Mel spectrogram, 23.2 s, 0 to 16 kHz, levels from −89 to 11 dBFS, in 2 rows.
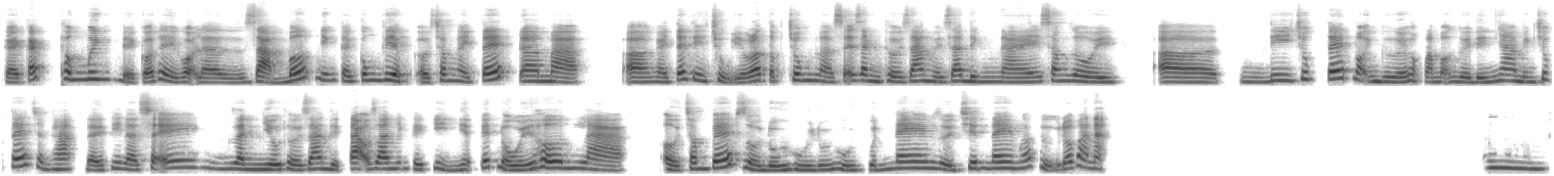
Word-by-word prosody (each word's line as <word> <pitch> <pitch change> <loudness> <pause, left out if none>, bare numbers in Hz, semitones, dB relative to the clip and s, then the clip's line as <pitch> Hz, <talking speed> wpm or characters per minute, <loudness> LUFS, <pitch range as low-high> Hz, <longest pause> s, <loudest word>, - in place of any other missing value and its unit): cái 185 -3 0
cách - - +1
thông 305 -2 +2
minh 315 -1 +1
để 255 - -3
có 195 +3 +2
thể, 235 -2 +2
gọi 200 0 +1
là, 180 -2 -2
giảm 185 -1 +2
bớt 320 +7 +5
những 275 -2 -4
cái 235 -5 -1
công 275 +3 -1
việc 260 -2 +4
ở 185 - 0
trong 255 +7 -2
ngày 215 - -2
Tết, 270 -7 +5
ơ, 230 0 +1
mà, 205 -5 0 0.3
ờ, 200 0 +1
ngày 195 -2 -3
Tết 300 +10 +3
thì 260 -3 0
chủ 205 - -2
yếu 180 +3 -2
là - - +7
tập 260 - -5
trung 265 -1 +1
là 210 -5 -3
sẽ 200 - -2
dành 245 -5 +1
thời 205 - -2
gian 240 +2 0
với 205 -2 -2
gia 240 +3 +1
đình 205 -3 -1
này, 195 +1 -3
xong 250 +2 -2
rồi, 200 -5 0 0.3
ờ, 195 -1 +2 0.2
ừm, 200 -1 -9
đi 255 +1 -3
chúc 320 - -2
Tết 345 +2 +4
mọi 285 - -1
người 205 -2 0
hoặc 235 -1 -4
là 200 - -2
mọi 200 0 -4
người 200 -2 -2
đến 190 +3 -1
nhà 250 -1 -1
mình 210 -3 -2
chúc 295 +6 -6
Tết 355 +4 +4
chẳng 285 -8 -5
hạn. 225 0 -2
Đấy, 195 -1 -1
thì 265 - -4
là 220 -4 0
sẽ 300 +9 -1 0.3
dành 225 -2 +2
nhiều 220 -1 +5
thời 205 - -1
gian 240 +2 +1
để 215 -3 -1
tạo 250 - +3
ra 250 -1 +4
những 255 +1 -7
cái 220 -2 -3
kỷ 255 -5 -5
niệm 195 +3 -6
kết 300 +2 -1
nối 195 -1 +2
hơn 280 -2 +5
là 205 -8 -1 0.3
ở 210 -5 +2
trong 245 +6 -1
bếp 290 +3 +6
rồi 265 -10 0
lúi 190 +1 +1
húi, 195 -3 -2
lúi 200 +3 -2
húi 195 -5 -2
cuốn 210 +3 -4
nem, 275 0 0
rồi 200 -5 0
chiên 265 +5 -1
nem 270 0 +1
các 315 +4 -4
thứ - - -5
đó 270 - +1
bạn - - -1
ạ. - - -2 2.8
Ừm. 275 -4 -3
225 Hz, 250 wpm, -23 LUFS, 200-270 Hz, 2.8 s, là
